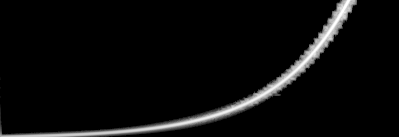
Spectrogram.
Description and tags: logarithmic sinusoid sweep with some amplitude variation.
